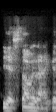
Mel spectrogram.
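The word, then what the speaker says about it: Stålenhag: And what you may not know is this is based on originally some photos by Simon Stalin. I'm going to say his name wrong, I know. – Huge fan. – You can help me. Stalinag? – Yeah, Stalinag. And his work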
